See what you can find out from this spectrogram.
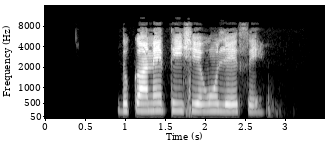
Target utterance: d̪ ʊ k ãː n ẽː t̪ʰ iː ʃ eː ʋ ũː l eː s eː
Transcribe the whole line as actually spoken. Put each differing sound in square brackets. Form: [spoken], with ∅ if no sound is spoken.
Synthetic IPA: d̪ ʊ k [aː] n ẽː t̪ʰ iː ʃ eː ʋ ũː l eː s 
